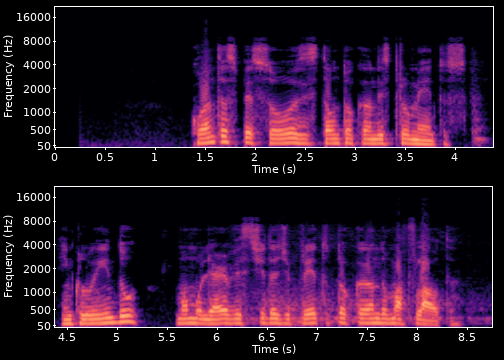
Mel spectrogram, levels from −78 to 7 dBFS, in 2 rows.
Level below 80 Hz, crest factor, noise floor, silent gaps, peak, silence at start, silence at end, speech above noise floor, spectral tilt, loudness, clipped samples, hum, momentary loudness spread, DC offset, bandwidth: -48 dBFS; 12 dB; -58 dBFS; none; -2 dBFS; 1.35 s; 0.35 s; 45 dB; -7 dB/octave; -14 LUFS; under 0.1%; none; 10 LU; under 0.1%; 9 kHz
